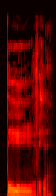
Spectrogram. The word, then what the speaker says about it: pauvre: Pauvre, A-U together will produce this O sound, pauvre.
